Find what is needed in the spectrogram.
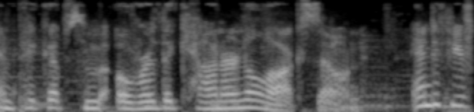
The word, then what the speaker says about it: Naloxone: For the record, it's Naloxone. Nah, like, is Naloxone addictive? Nuh-uh. Lox like Naloxone keeps humans safe like locks keep bikes safe, and own like Naloxone can save lives in our very own communities.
